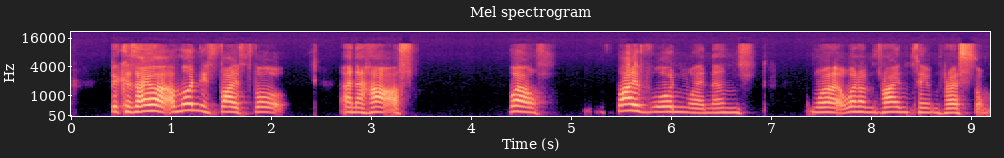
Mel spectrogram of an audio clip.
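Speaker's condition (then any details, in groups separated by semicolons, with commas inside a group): Cerebral palsy; all four limbs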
